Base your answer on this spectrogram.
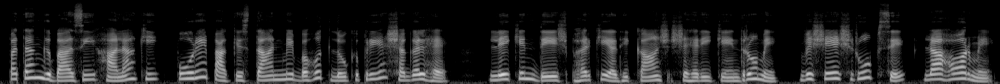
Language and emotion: Hindi, neutral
